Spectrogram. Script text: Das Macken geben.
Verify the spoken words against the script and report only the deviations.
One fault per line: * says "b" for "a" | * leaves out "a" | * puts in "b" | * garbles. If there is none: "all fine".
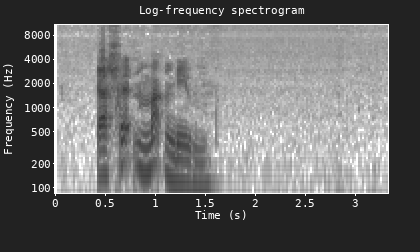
* puts in "wird"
